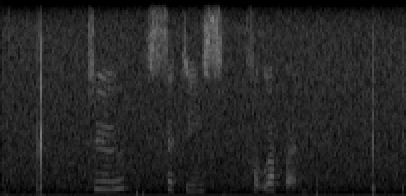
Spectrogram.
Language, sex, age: Afrikaans, female, 19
